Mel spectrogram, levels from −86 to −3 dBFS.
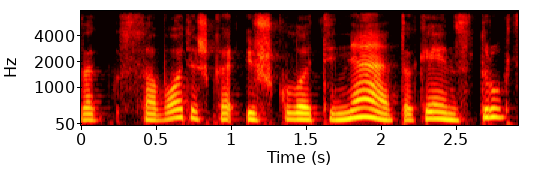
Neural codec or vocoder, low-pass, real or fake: none; 7.2 kHz; real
